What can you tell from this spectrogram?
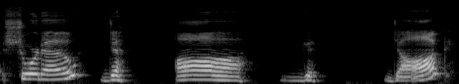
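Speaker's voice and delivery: slow, segmented phonics sounding-out of "dog". Shown as a demonstration. Teacher sounds out a word for young readers, slow sounding out. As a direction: stretch the short O in "og", then blend to "dog". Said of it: "after we've sounded it out".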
